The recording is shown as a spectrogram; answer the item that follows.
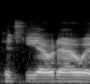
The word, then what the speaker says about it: Pidgeot: kid G of opposite Pidgeotto and pitchy odo evolved into what now he Pidgeot thank you thank you that's the correct saying it I know somebody who still says pigeon ty you've met that person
